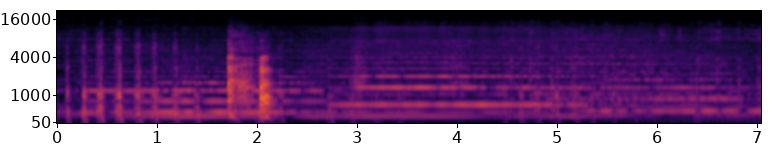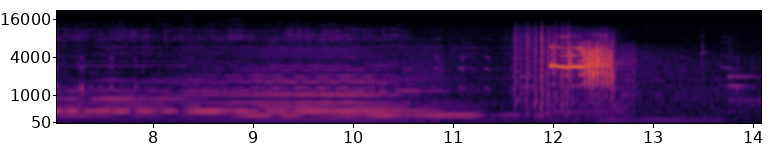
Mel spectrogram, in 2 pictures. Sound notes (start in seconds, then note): 0.0 Cody chuckling; 0.0 Martha laughing; 2.3 soft music; 4.3 laughter; 10.6 birds cawing; 10.8 squawking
